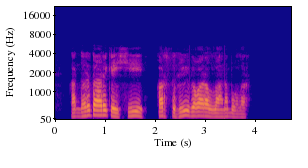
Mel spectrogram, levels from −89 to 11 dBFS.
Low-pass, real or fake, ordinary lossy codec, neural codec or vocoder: 5.4 kHz; real; AAC, 48 kbps; none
